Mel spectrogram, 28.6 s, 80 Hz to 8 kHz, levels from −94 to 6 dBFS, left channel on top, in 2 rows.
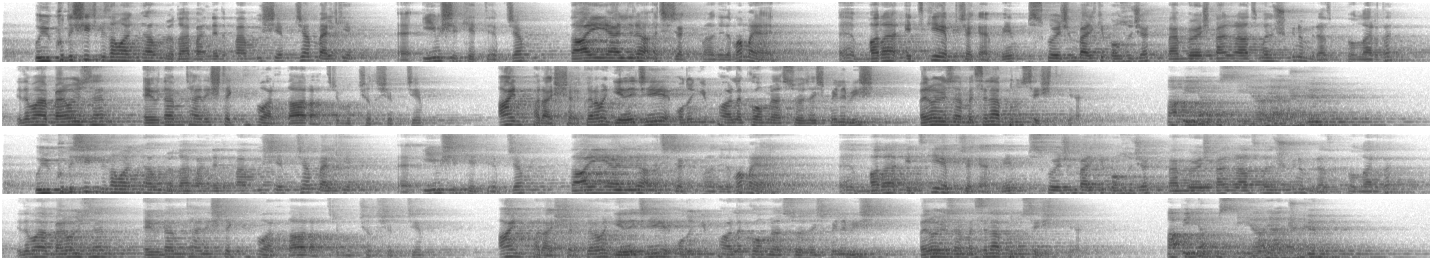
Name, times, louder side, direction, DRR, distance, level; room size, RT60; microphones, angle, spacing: voice 1, 0.3-3.5 3.9-5.3 5.7-7.7 8.4-13.9 14.4-15.4 15.7-18.5 19.2-23.0 23.5-25.1, left 4 dB, 80° left, 9 dB, 0.7 m, -25 dB
voice 2, 25.9-27.5, equal, 35° right, -4 dB, 2.6 m, -27 dB
13.0 x 8.8 x 5.6 m, 2.2 s
head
